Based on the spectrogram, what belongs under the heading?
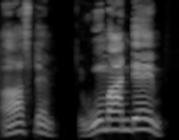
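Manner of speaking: loud, high, hyped-up call; excited shout. Real, not acted. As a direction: shout it out with glee. Excited shout about women.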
